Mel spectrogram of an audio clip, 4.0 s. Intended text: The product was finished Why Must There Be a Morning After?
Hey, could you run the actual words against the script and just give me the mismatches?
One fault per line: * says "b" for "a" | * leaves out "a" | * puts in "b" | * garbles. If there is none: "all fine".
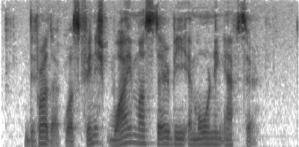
all fine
